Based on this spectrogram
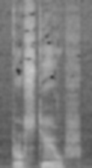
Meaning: a city in the eastern Czech Republic
- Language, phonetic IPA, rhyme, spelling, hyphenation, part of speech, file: Czech, [ˈproscɛjof], -ɛjof, Prostějov, Pro‧s‧tě‧jov, proper noun, Cs Prostějov.ogg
